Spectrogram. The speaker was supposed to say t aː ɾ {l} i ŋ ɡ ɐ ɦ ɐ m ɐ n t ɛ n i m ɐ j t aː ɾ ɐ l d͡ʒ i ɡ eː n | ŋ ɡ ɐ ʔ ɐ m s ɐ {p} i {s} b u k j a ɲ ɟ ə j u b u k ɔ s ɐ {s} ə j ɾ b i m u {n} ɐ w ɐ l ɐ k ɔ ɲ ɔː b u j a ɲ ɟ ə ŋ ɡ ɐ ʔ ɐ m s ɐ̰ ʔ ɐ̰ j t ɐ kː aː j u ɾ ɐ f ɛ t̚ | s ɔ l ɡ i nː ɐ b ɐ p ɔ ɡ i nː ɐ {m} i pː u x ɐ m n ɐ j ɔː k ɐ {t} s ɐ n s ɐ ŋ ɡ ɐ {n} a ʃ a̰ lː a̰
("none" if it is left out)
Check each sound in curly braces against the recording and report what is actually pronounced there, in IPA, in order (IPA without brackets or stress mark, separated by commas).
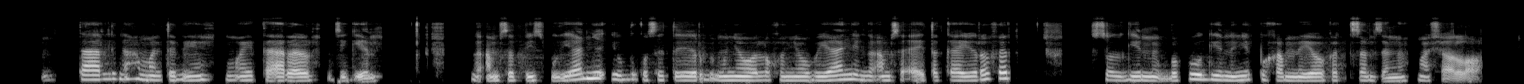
l, p, s, t, ɲ, ɲ, t, m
